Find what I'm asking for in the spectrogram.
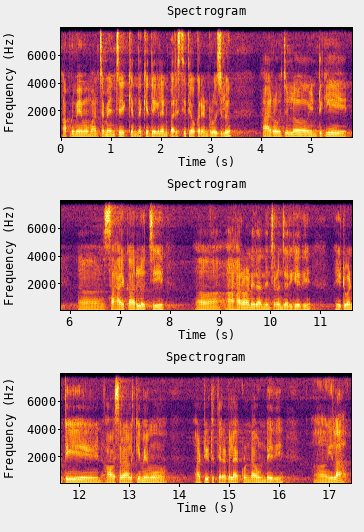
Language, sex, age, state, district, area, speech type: Telugu, male, 18-30, Andhra Pradesh, Eluru, rural, spontaneous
